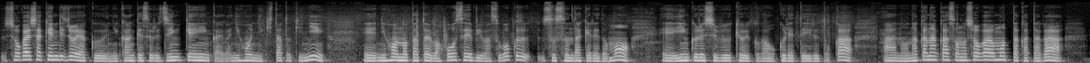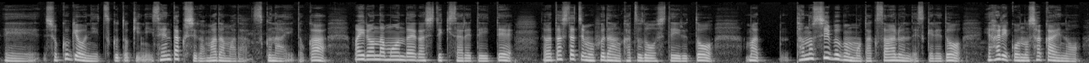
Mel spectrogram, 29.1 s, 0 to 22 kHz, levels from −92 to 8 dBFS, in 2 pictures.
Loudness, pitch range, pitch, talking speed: -21 LUFS, 165-210 Hz, 185 Hz, 330 characters per minute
